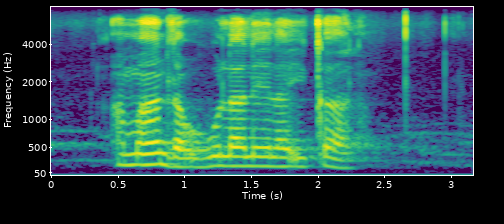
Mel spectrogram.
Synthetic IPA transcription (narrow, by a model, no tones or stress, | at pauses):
amand͡ɮʱauk̬ulalɛlaiǃaːla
